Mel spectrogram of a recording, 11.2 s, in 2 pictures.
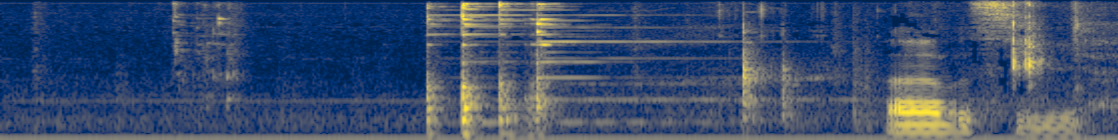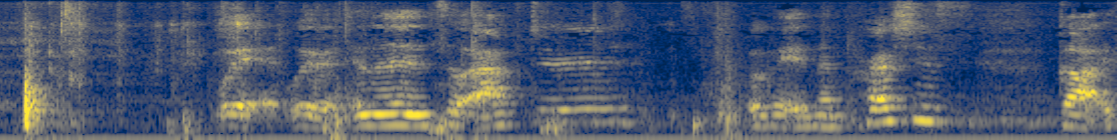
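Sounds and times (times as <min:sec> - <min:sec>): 
glasses clinking while mixing a Bloody Mary: 0:02.2 - 0:04.4
speech: 0:04.4 - 0:05.6, 0:07.4 - 0:11.1.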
